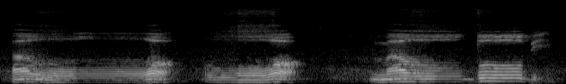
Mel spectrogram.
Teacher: Al-gha, seperti yang disampaikan di awal tadi, ghain itu berbeda dengan kho. Bedanya, kalau kho ditiupkan angin keluar, kalau ghain ditahan angin di tenggorokan atas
